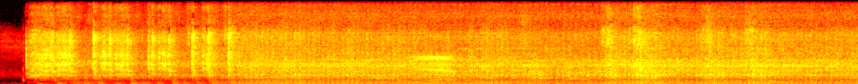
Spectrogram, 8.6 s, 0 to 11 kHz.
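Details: Yerf Dog Spider Box go-kart with GY6 engine, sitting for years, after intake fix, battery charge and refuel: brief crank, fires and settles into steady even putter with no misses; starts and idles normally.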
